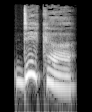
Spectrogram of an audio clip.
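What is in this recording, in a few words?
"dicker", British English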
